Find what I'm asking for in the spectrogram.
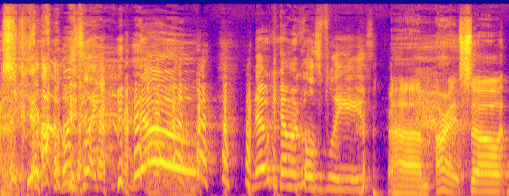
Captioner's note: laughs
